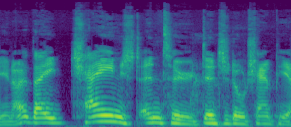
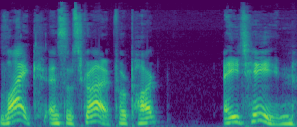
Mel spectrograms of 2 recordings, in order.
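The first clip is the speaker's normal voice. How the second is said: robotic, computer-read text-to-speech voice. Joking about posting the podcast in one-minute clips: TikTok robot voice. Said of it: "With that TikTok robot voice at the end going like".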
